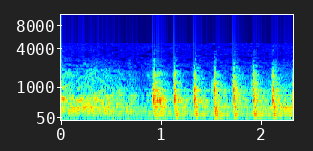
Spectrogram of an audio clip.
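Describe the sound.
Knocking on a house door: seven evenly spaced, firm knocks in a steady rhythm over constant background hiss.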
